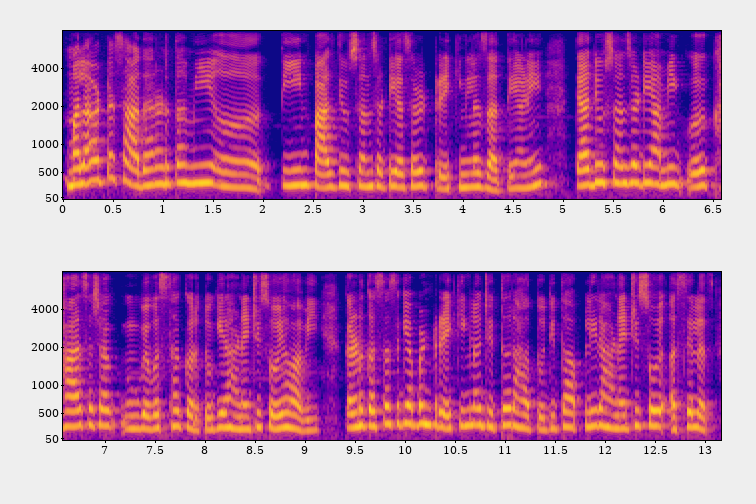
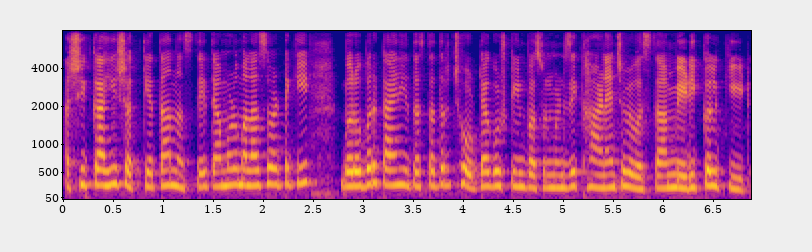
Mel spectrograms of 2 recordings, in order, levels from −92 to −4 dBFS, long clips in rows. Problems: constant background noise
